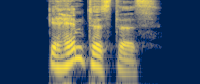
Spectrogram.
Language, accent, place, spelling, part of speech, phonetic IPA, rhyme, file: German, Germany, Berlin, gehemmtestes, adjective, [ɡəˈhɛmtəstəs], -ɛmtəstəs, De-gehemmtestes.ogg
- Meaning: strong/mixed nominative/accusative neuter singular superlative degree of gehemmt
